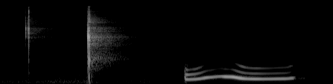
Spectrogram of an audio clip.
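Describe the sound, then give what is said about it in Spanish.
A can of vodka drink is opened with two sharp cracking snaps, the second louder, with no clear fizz afterward. A short, steady voiced hum from a person follows. “Ella tiene que abrir la mía porque, fun fact, yo no sé abrir latas.”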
